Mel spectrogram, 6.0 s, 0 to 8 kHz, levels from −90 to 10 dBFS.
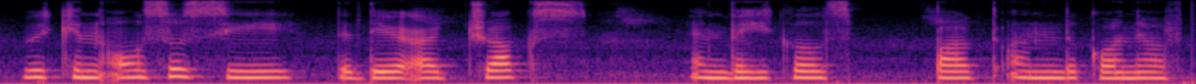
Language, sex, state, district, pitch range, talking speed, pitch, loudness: English, female, Nagaland, Dimapur, 220-240 Hz, 130 wpm, 225 Hz, -13 LUFS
